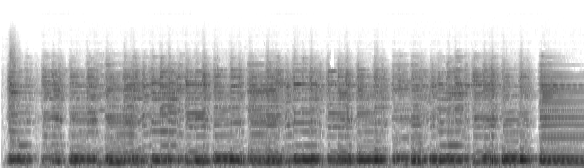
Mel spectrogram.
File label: funk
